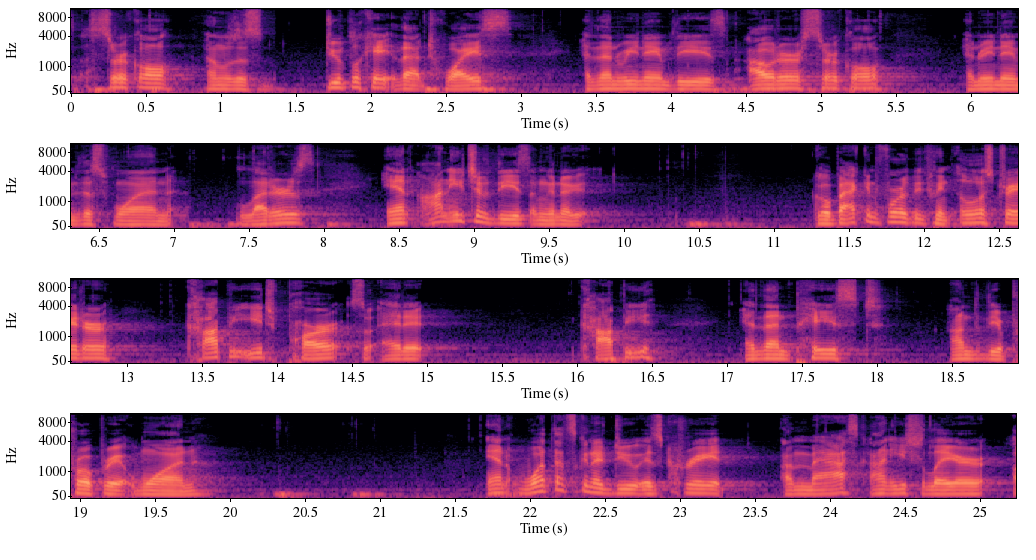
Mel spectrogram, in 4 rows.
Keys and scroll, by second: 0.0-0.6 typing, 0.7 Return, 1.3 super+z, 2.5 super+d, 4.2-5.6 typing, 6.9-8.1 typing, 10.4 shift+super+y, 10.6 super+Tab, 16.5 super+Tab, 21.1 super+Tab.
